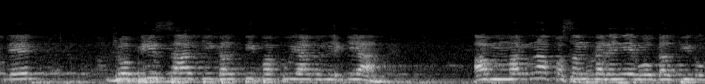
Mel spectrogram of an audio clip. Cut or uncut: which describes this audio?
uncut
